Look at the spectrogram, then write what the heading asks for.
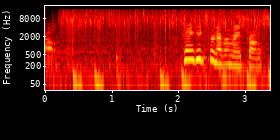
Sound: butter sizzling

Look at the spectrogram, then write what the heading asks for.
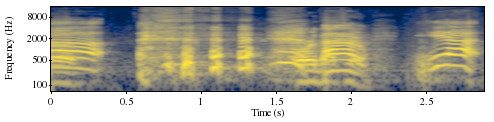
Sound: laugh

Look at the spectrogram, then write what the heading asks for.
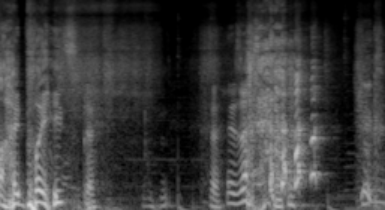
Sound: laughing

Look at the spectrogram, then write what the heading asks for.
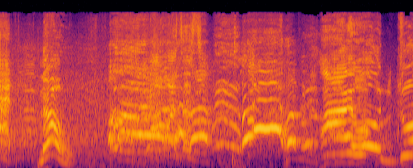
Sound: screaming joyously

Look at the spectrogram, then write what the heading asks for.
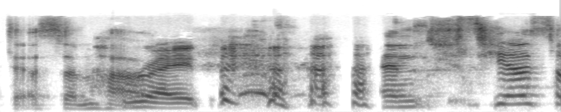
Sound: laughter

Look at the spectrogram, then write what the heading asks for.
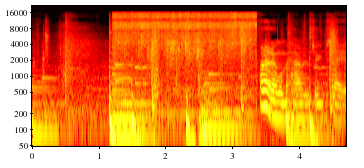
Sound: shower running

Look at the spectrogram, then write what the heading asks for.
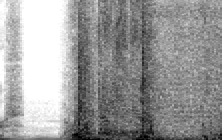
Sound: thwack-thwack

